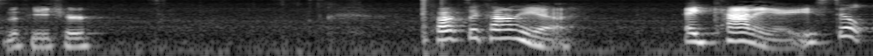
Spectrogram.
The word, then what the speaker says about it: Kanaya: Do you really have to insist on pronouncing them the way Hussey wanted them to? I was saying Kanaya before I read the way he did it, so I'm sticking with Kanaya.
